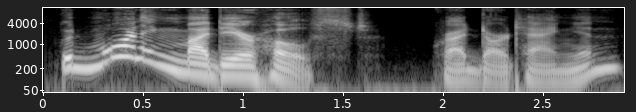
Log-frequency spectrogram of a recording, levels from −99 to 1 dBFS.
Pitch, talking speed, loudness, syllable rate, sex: 150 Hz, 145 wpm, -20 LUFS, 4.1 syllables/s, male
